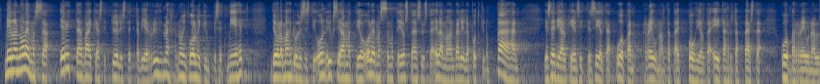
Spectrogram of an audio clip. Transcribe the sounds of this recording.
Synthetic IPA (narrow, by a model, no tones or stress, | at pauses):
meilːæonolemɑsːɑerit̪ːæiʋʋɑikeɑst̪it̪tːyølːist̪et̪ːæʋierryhmænoiŋkolmikympːiset̪miehet̪ | joilːɑmɑhdolːisest̪ḭʔonyksiɑmːɑt̪ːioolemɑsːɑmut̪ːejost̪ɑinsyːst̪æ̰elæmæonʋælilːæpot̪kinuppæːhæn | jɑsenjælkeːnsit̪ːensielt̪æ̰kuopɑnreunɑ̰lt̪ɑt̪ɑippohjɑlt̪ɑ̰ʔeit̪ɑhdot̪ɑppæːst̪æ | kuopɑrreunɑlːe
